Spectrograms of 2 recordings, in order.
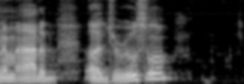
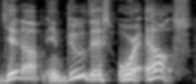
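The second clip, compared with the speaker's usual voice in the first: slower, louder ultimatum; mock threat; 6 semitones higher, 4 dB louder, slower than usual. Joab threatening the king to get up, mock ultimatum. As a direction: lean on every word like a threat. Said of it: "Joab is essentially threatening David".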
